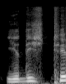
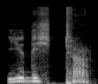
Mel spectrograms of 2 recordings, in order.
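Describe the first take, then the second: First: The last syllable is said as 'shthir'. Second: The last syllable is said as 'shthar'. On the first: The speaker calls it right. "युधिष्ठिर होता है" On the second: The speaker calls it wrong. "युधिष्ठर मत कर देना"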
